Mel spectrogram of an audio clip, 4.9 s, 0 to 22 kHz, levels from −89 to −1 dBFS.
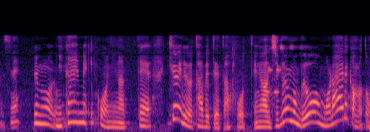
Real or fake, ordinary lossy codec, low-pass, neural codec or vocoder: fake; none; 7.2 kHz; codec, 44.1 kHz, 7.8 kbps, DAC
